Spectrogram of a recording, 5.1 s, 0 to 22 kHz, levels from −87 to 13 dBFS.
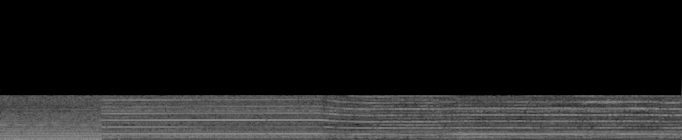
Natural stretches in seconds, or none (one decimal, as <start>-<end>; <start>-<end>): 0.0-2.8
